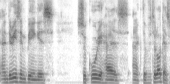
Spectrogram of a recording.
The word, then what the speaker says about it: Sucuri: Yes, Sucuri. Yeah, very good question, Ryan. Thanks. Yes, we do work alongside Sucuri. Actually, it's funny because Sucuri, sometimes they recommend our plugin, and the reason being is Sucuri has an activity log as well, well said,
